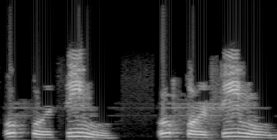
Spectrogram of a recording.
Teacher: قاف کے اوپر سکون ہے، قطب جدن یعنی کہ یہ قلقلہ لیٹر ہے. اسٹار بنا لیجئے، اس کو آپ نے شیک کر کے پڑھنا ہے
